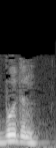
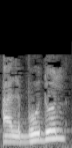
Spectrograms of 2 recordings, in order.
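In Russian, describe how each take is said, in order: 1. Между d и n гласный не слышится. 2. Между d и n слышится краткий гласный u. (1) "Бамульба о сукуну даль. Или сукуну над даль" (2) "Бамульба вот даль, то есть аль-будун"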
